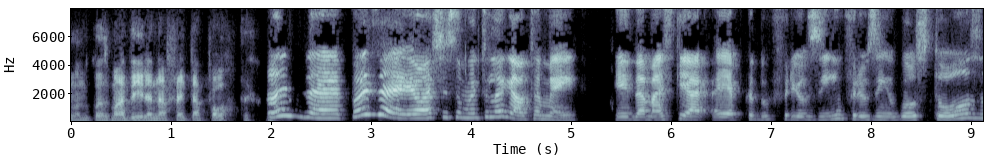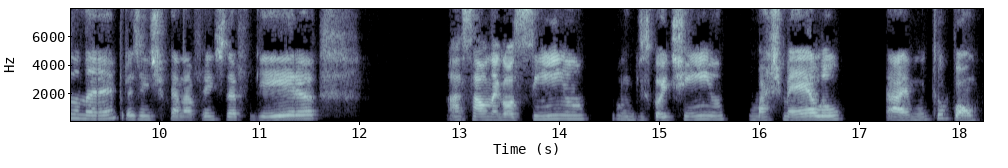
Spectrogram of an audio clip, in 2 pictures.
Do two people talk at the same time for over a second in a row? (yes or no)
no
